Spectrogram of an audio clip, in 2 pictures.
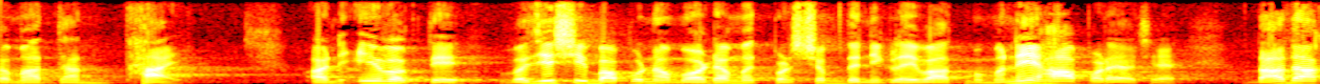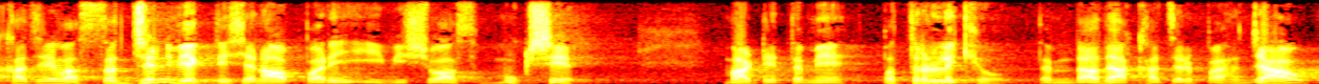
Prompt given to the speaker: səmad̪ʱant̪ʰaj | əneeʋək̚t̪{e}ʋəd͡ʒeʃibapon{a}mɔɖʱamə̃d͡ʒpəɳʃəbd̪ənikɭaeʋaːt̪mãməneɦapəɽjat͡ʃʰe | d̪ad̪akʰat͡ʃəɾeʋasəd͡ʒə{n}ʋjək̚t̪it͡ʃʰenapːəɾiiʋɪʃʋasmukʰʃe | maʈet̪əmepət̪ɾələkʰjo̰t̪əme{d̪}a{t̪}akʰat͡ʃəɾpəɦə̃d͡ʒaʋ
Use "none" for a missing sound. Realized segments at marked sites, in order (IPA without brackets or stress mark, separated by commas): e, a, n, d̪, d̪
